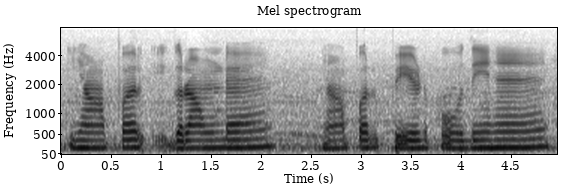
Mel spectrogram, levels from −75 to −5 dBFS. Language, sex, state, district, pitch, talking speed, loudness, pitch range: Hindi, female, Uttar Pradesh, Saharanpur, 185 Hz, 110 wpm, -14 LUFS, 175-190 Hz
